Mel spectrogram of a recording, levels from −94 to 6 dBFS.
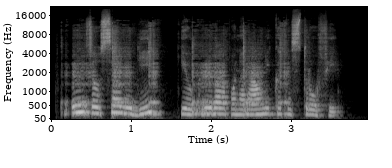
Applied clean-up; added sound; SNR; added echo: neural mask model RNNoise.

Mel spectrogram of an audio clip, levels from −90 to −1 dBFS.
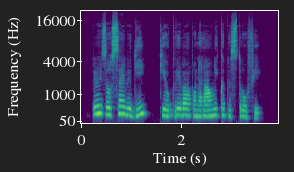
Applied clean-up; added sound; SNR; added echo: neural mask model DeepFilterNet 3.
